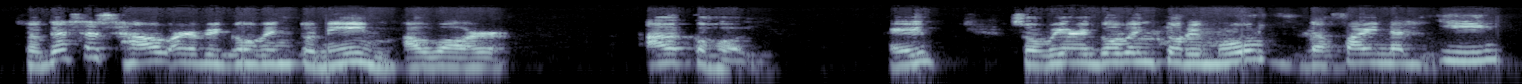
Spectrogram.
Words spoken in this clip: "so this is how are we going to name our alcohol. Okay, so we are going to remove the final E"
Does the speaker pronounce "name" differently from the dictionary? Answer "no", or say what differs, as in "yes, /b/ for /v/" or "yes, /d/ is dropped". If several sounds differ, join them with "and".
no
